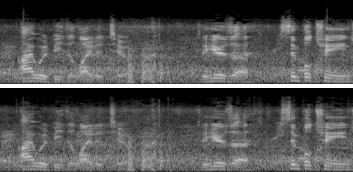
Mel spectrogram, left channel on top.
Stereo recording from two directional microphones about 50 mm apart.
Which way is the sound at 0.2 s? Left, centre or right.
Left.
